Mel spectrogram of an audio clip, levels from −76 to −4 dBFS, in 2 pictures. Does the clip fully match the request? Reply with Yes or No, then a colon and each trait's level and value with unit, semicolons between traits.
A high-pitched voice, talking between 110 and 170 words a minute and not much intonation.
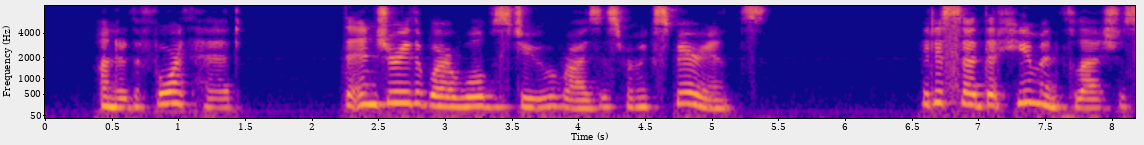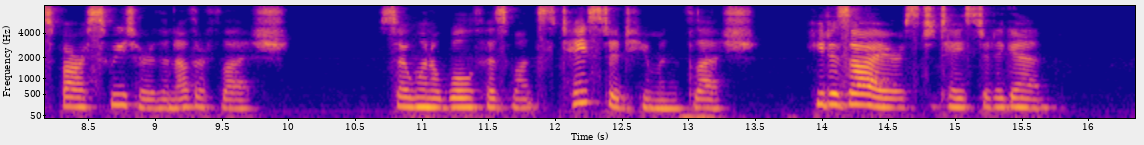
No: high, 205 Hz; average, 145 wpm; average, 4.0 semitones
